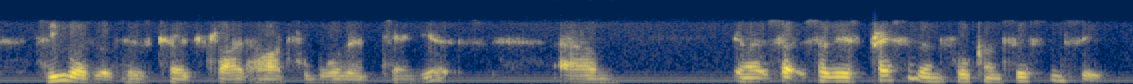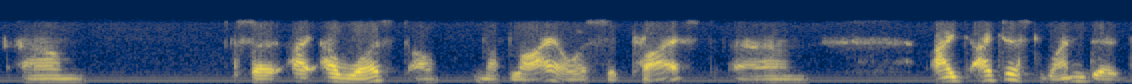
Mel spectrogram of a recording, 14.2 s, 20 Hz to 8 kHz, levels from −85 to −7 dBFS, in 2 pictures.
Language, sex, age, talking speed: English, male, 40-59, 155 wpm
